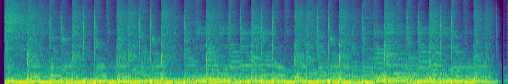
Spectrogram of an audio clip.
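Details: Loud rock music with heavy bass, drums and guitar fills the whole clip, with no animal voice heard.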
